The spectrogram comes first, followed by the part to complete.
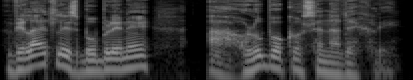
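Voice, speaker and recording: A man reading a children's bedtime story aloud in an expressive, sing-song way. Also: fairly low pitch, dry recording, studio quality.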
